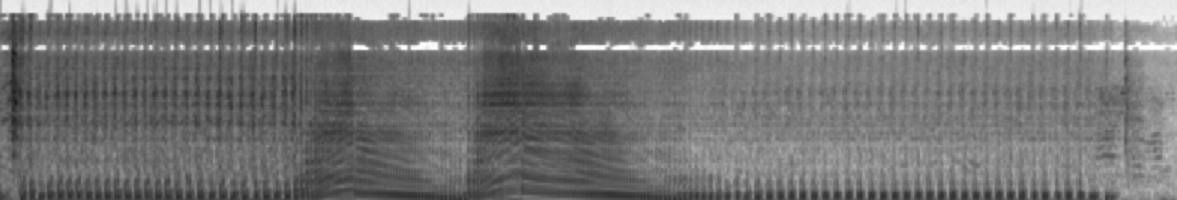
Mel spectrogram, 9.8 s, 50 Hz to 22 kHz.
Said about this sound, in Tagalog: Sound check Yoshimura exhaust Z400.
